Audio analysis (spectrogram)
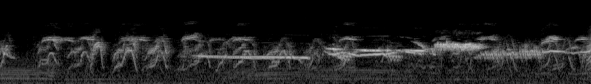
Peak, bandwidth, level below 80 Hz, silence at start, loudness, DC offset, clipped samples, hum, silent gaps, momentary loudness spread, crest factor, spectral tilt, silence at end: -4 dBFS; 8.8 kHz; -62 dBFS; 0 s; -23 LUFS; under 0.1%; under 0.1%; none; none; 14 LU; 22 dB; -0.5 dB/octave; 0 s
